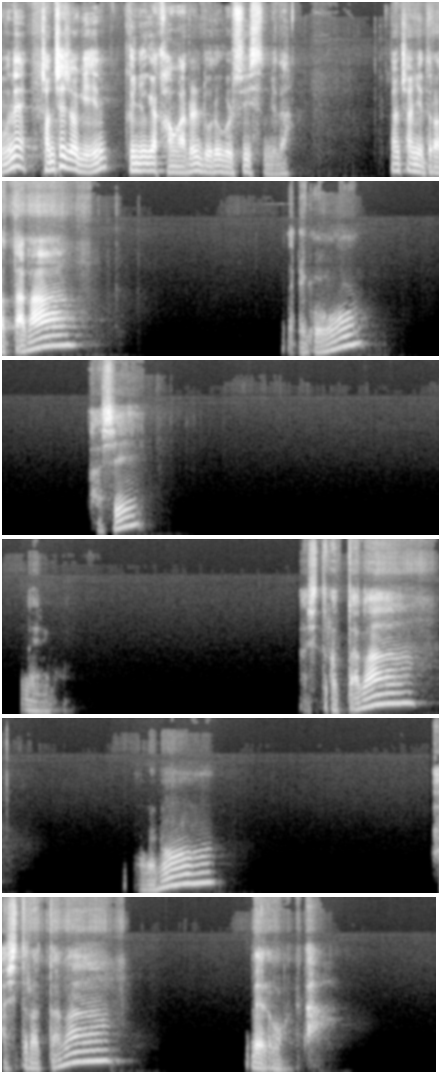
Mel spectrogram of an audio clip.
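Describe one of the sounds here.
A man speaks calmly in short bursts, close to the microphone.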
